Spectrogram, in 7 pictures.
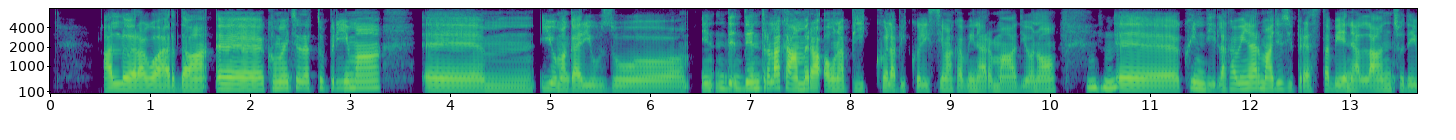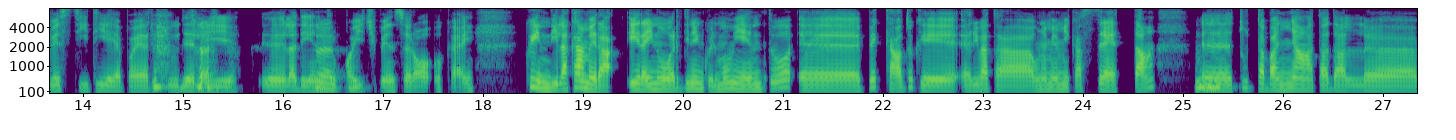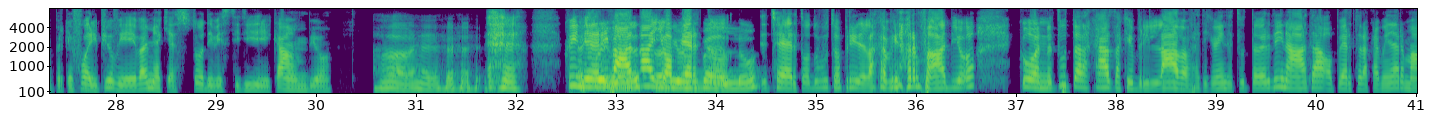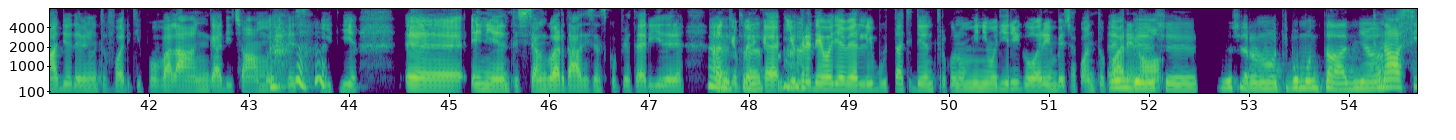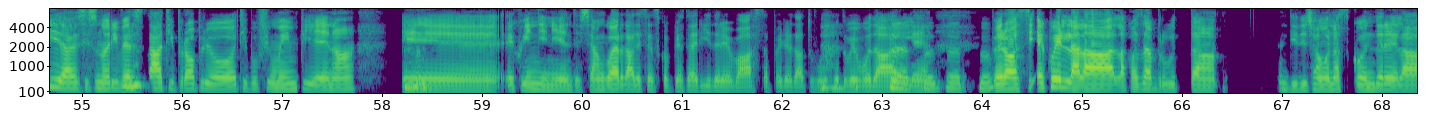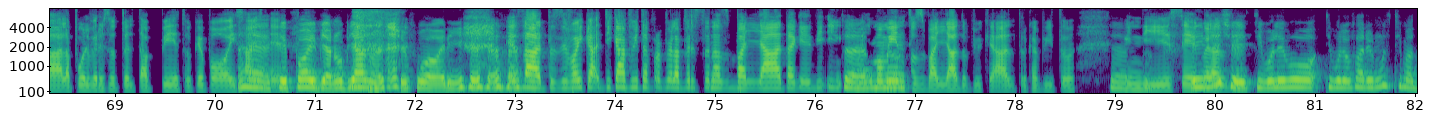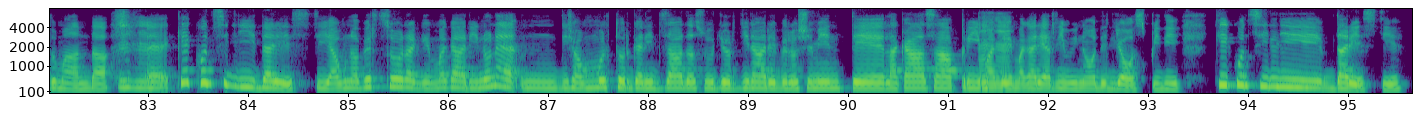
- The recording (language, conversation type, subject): Italian, podcast, Qual è la tua routine per riordinare velocemente prima che arrivino degli ospiti?
- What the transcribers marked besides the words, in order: other background noise; chuckle; tapping; laughing while speaking: "Eh!"; giggle; scoff; laughing while speaking: "cabina armadio"; chuckle; laughing while speaking: "Eh"; chuckle; chuckle; chuckle; chuckle; giggle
